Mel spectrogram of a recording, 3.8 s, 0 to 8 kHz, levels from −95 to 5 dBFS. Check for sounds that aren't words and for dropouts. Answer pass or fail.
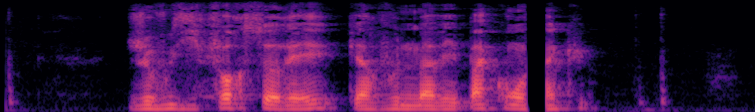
fail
